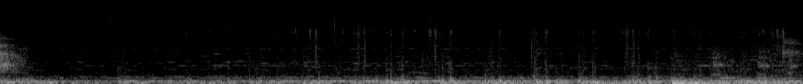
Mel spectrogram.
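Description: A horse galloping in the Assassin's Creed 3 video game, with a steady rapid clip-clop of hooves running continuously at moderate loudness, close and without talk over it.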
